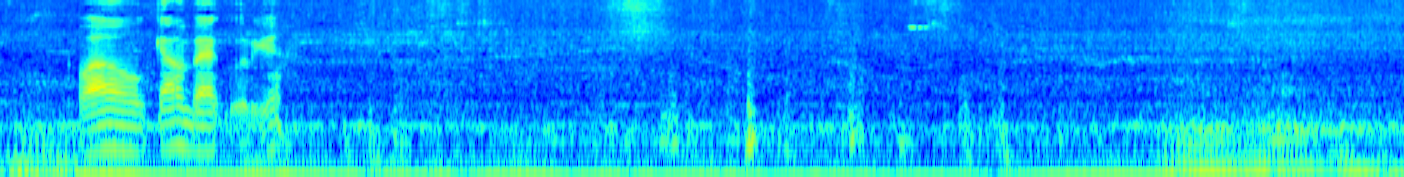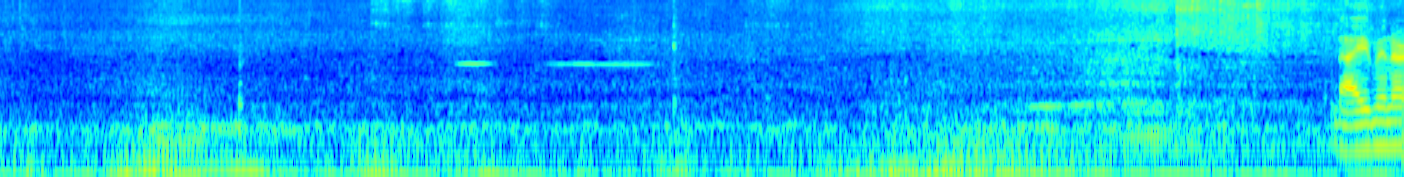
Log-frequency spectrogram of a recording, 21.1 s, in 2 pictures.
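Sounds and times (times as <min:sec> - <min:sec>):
car engine running at low revs: 0:00.0 - 0:21.0
faint high beeps: 0:14.0 - 0:15.5.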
